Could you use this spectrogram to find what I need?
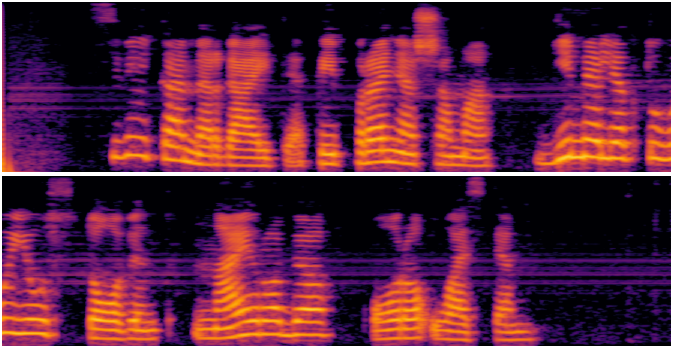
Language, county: Lithuanian, Klaipėda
